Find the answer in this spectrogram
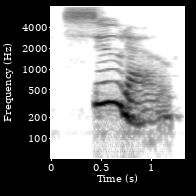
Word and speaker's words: pseudo: rhinoceros he s together the P is silent now and you only hear the s pseudo like pseudo words those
